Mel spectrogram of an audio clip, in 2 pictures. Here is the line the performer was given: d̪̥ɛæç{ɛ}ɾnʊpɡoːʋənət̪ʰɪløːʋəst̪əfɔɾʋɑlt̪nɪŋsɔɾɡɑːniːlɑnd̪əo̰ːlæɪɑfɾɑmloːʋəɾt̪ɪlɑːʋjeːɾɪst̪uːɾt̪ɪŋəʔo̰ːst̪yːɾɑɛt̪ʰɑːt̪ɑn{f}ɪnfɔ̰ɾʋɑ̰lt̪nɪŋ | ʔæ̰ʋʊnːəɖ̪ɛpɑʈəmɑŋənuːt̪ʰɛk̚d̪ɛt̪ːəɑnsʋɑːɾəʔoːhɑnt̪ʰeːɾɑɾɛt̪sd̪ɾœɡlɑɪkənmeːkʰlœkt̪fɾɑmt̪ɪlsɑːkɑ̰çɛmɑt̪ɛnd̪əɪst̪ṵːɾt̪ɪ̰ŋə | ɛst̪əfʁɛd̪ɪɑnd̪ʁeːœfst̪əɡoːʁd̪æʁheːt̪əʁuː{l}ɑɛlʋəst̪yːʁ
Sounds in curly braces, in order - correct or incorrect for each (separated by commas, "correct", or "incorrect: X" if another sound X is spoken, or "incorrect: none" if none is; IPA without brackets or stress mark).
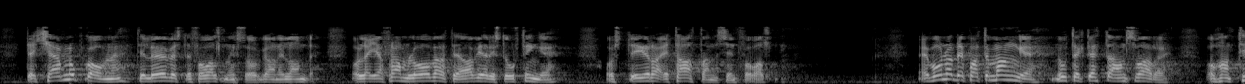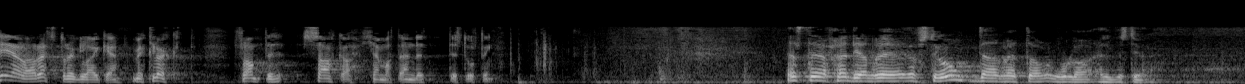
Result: incorrect: æ, incorrect: s, correct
